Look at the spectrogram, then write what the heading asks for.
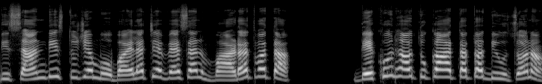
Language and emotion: Goan Konkani, angry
